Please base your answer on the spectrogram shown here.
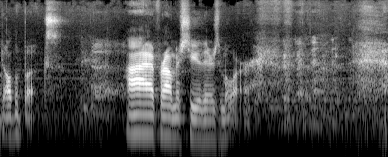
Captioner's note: l aughter; laughter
